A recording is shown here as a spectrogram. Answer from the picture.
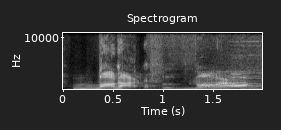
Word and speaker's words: boggart: It's a goblin, but however, they are known on this plane as a boggart. Actually, it's pronounced Bogart.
